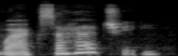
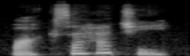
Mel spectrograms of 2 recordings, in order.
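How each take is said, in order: First: It is said the way an outsider would. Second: It is said the way a local would. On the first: The speaker is not from the area. The speaker calls it wrong. "If you if you're not from Texas and you first come here and you look at the sign, people say Waxahachie" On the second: The speaker knows the local way. The speaker calls it right. "I've learned to say Waxahachie because it's the correct way to say it"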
